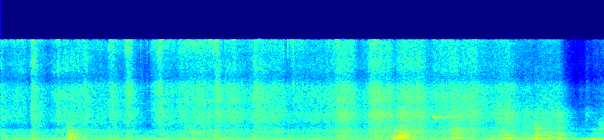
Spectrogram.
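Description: Disposable plastic apron being taken off, a steady rustling and crinkling of thin plastic with a few faint crackles.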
